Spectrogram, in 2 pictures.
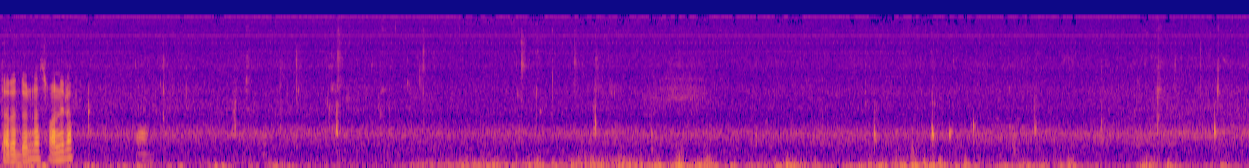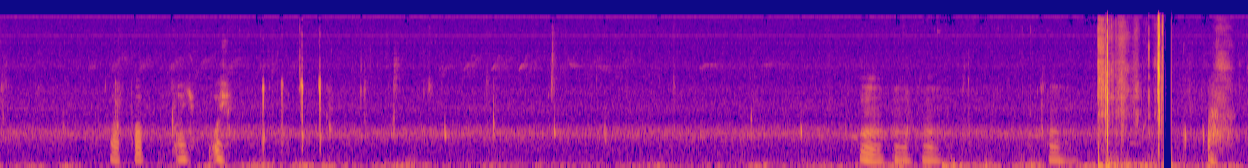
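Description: Wind rumbles and buffets outdoors over open water.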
